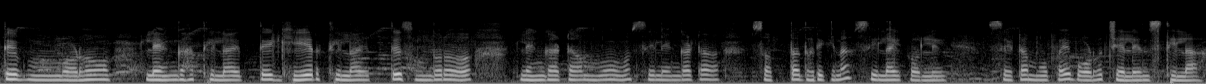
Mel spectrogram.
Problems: none marked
